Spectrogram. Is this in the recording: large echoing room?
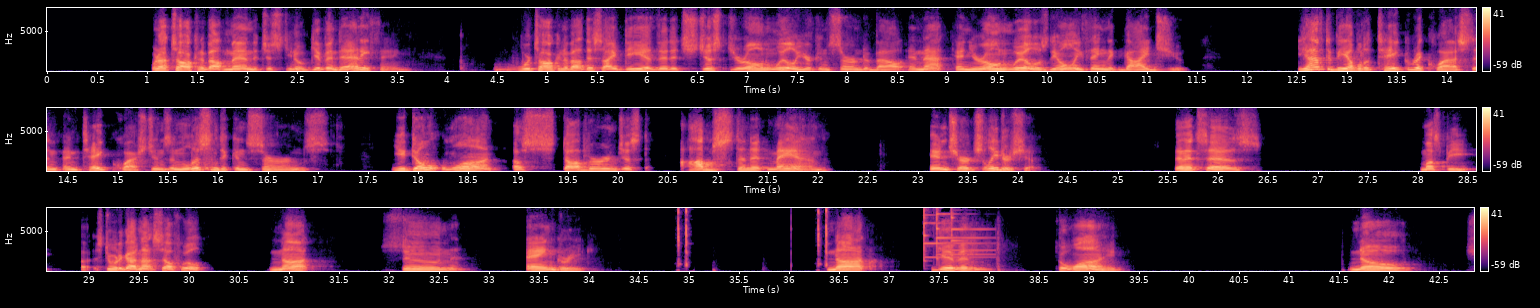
yes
